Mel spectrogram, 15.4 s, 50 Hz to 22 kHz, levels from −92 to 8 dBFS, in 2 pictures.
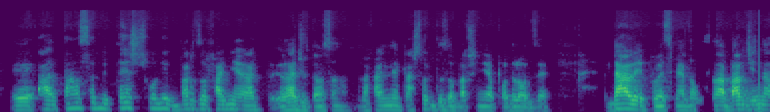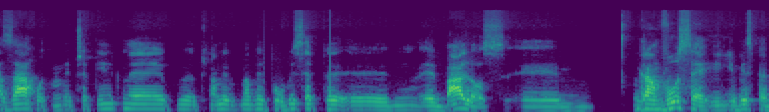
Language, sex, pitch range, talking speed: Polish, male, 110-140 Hz, 120 wpm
